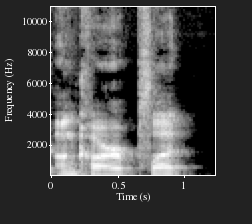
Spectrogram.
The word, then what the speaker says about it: Unkar Plutt: His name is Unkar Plutt. Am I saying that right? Plutt? – Yeah, I hear Unkar Plutt.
